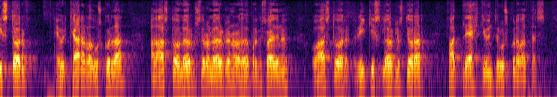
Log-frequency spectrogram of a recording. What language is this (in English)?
Icelandic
